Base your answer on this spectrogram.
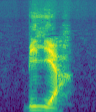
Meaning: quadrillion (10¹⁵)
- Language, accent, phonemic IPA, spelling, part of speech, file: French, France, /bi.ljaʁ/, billiard, numeral, LL-Q150 (fra)-billiard.wav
